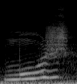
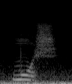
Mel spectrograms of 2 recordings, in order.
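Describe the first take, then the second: First: The final consonant is voiced. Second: The final consonant is voiceless. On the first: The speaker calls it wrong. "We have muj" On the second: The speaker calls it right. "but we say mush"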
